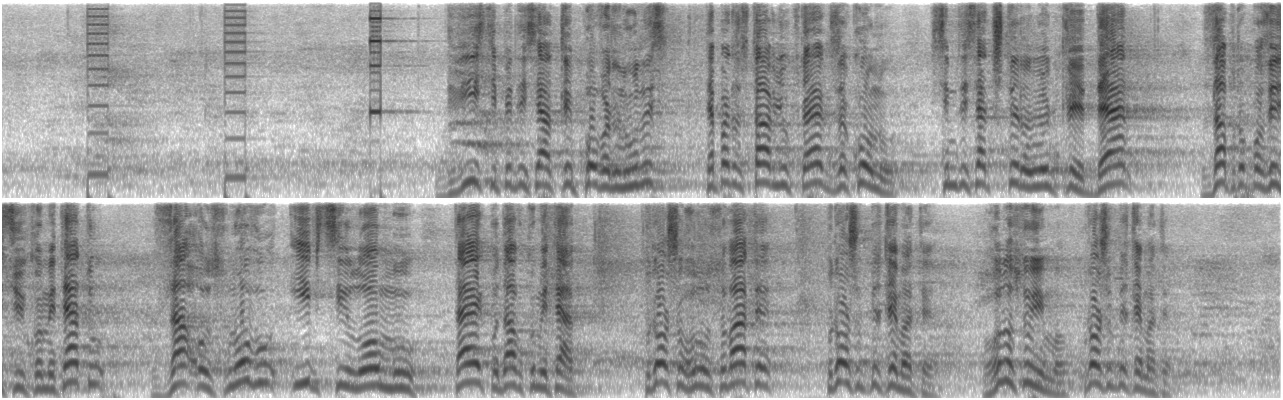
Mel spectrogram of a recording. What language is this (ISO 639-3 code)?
ukr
